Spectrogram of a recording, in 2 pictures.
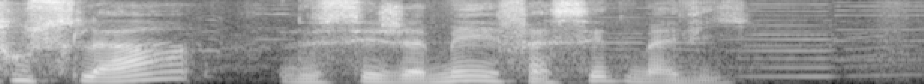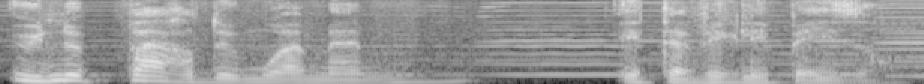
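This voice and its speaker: Man at medium pitch with very wide pitch swings, a fairly slow pace and long, frequent pauses, music in the background. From Béarn, south-west France. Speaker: politician. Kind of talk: interview answer.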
